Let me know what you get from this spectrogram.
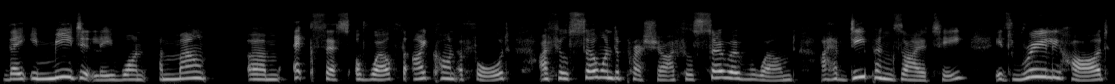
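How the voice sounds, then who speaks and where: A woman hosts a live panel and poses careful questions to her guests. Her voice sits a little high. The sound is dry and close. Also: no room sound. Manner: measured, questioning, quotes comments. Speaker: host.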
